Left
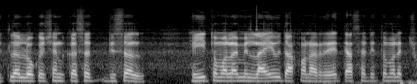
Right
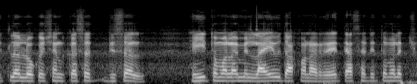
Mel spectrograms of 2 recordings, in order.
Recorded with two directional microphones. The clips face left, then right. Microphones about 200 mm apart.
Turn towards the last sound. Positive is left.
turn(degrees=-25)  # may be behind; listen again after turning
